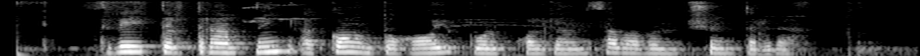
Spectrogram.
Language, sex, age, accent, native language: Uzbek, female, 19-29, Surxondaryo, Uzbek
